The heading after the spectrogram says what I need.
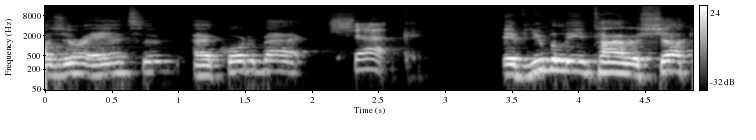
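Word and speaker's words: Shough: right Tyler Shaw is there Tyler Shaw there shuck it's pronounced shuck is shuck oh yes it's slated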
